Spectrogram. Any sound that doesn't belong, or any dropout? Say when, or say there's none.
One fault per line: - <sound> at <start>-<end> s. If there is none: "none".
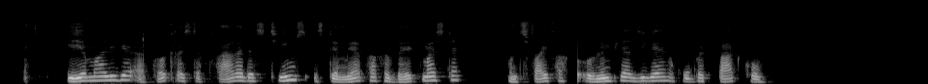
- dropout at 5.7-5.8 s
